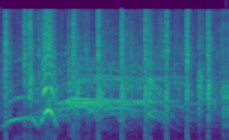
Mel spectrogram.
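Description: A short round of applause for a guest on a Phoenix Radio broadcast live from St. Mary's College, Ipswich: sharp, irregular handclaps for a couple of seconds, with rising and falling whistles or whoops riding over them.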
